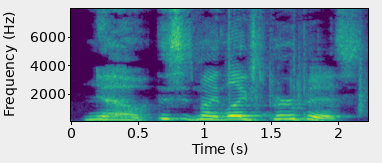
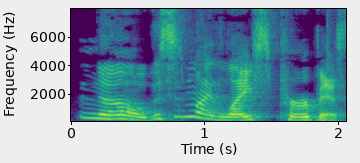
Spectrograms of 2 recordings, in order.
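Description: First: It sounds like a raspy Yamcha impression. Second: It sounds like a Sasuke impression.

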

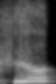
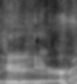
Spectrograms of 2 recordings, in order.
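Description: First: The word is said at a high pitch. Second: The word is said at a low pitch.

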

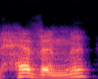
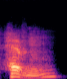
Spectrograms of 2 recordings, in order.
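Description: First: The word is said with two syllables. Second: The word is said with one syllable. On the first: "the word heaven becomes" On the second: "becomes heaven"

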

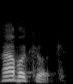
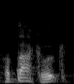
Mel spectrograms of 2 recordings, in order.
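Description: First: The name is said in a British way. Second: The name is said in an American way.

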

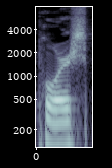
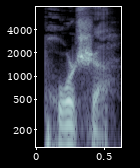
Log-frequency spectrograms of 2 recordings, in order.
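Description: First: It is said the American way, without a final vowel. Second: It is said the German way, with a final vowel.

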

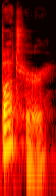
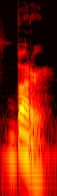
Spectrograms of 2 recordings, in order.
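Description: First: The middle consonant is a clear, full T. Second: The middle consonant is a quick tap. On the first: The speaker calls it wrong. "The double T in the American standard pronunciation is not butter" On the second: The speaker calls it right. "that kind of tapped R"

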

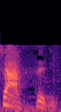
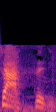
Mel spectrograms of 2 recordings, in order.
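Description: First: The name is said with a strong regional twang. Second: The name is said with a strong regional twang.

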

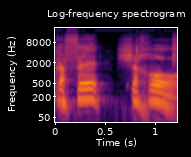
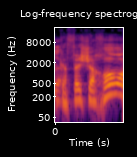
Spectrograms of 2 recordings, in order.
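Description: First: A short break separates the two words. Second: The two words run together without a break. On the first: It offers coffee and calls the listener blackie. "או קפה, אבל קוראת לי שחור"

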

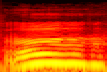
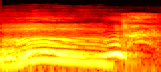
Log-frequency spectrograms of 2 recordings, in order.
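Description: First: It is said with very little energy. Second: It is said with somewhat more energy.

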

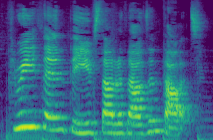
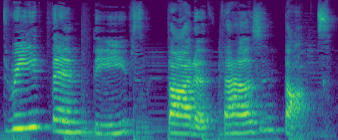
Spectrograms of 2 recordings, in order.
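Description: First: It is said somewhat fast. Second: It is said at a moderate pace.

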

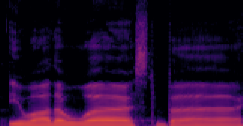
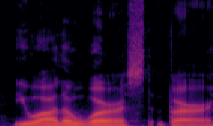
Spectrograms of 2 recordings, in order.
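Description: First: It is said with the pitch raised. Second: It is said at a normal pitch.

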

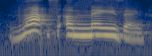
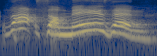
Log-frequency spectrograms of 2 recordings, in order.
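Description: First: It is said in the speaker's plain accent. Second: It is said in an attempted Glaswegian accent.

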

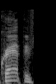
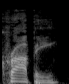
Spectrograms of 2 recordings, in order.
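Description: First: It is said with a Southern pronunciation. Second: It is said with a Midwestern pronunciation. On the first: "But I lived in South Carolina. It was always" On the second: "When I lived in the Midwest, it was called crappie"

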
